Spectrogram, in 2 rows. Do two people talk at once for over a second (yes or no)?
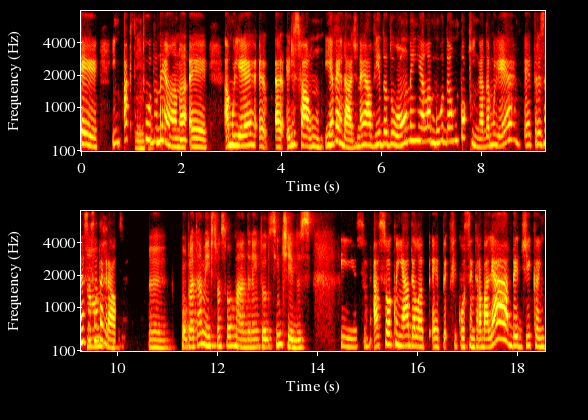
no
